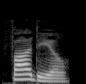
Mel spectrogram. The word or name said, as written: Fadil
